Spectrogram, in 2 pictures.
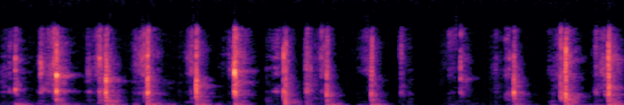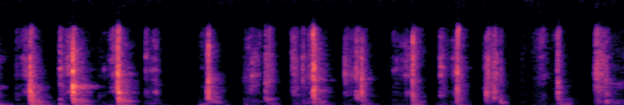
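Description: Cards being shuffled by hand, a long, uneven series of crisp, sharp taps and slaps with short pauses between runs, heard alone and moderately loud.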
